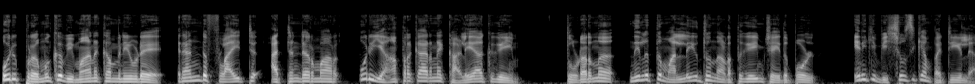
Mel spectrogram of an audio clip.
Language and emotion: Malayalam, disgusted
